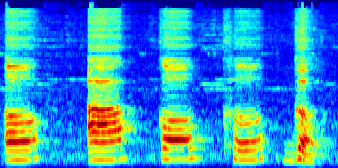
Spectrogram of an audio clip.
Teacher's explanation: कंठ से स्पर्श कर निकलने वाले वर्ण है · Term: कंठय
